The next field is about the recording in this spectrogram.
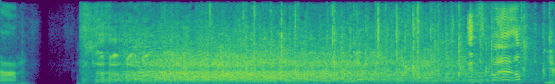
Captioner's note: laughter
